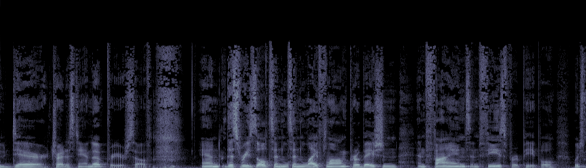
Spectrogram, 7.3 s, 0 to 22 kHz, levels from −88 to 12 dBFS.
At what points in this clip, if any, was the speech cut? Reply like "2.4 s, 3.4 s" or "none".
2.7 s, 3.6 s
